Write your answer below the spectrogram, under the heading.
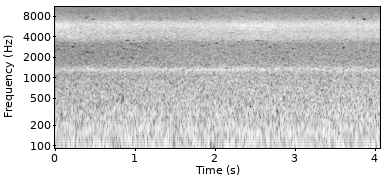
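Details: Short burst of a periodical cicada chorus in Illinois, part of a 17-year mass emergence of billions: a continuous shrill hiss and steady lower hum with no pauses.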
